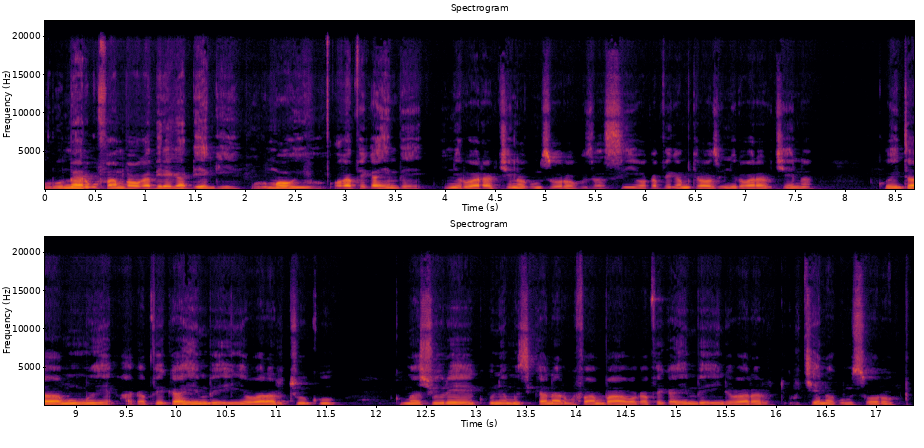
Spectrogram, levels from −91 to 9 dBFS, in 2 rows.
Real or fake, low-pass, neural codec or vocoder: fake; 19.8 kHz; vocoder, 48 kHz, 128 mel bands, Vocos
